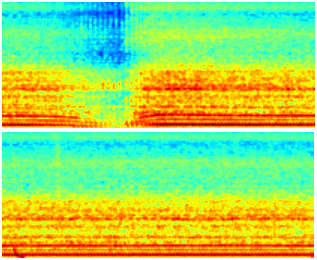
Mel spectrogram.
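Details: Free, old, rusty, worn-out Honda self-propelled lawnmower starting on the first pull after a small test fill of gas, with oil clean and full. Revs dip briefly, then settle into a steady, even drone with no misses or knocks. Engine healthy; carburetor judged not to need cleaning.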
